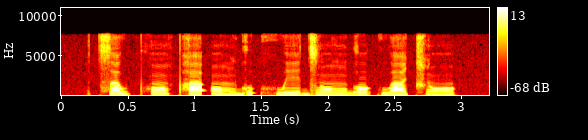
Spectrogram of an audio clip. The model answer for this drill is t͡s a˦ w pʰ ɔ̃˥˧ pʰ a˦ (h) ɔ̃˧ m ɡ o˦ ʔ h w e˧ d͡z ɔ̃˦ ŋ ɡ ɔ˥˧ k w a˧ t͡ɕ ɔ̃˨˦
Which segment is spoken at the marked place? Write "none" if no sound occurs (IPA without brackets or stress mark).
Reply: ʔ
